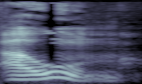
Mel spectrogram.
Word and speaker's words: Aum: Each of the sounds in these mantras are pronounced as you exhale, so each letter gets its own attention. You might also use Aum or Om. First Ah, as in Ah, U as in bloom, and as if you're agreeing with someone.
